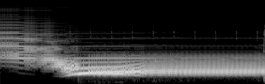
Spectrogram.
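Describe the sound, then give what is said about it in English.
A synthesized creaking tone from a synthesizer sound-design preset called the Creaker glides downward, then settles into a steady, buzzy, strained drone with fine ratcheting texture, loud with no voices. “They've got some great sound design sounds in there.”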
